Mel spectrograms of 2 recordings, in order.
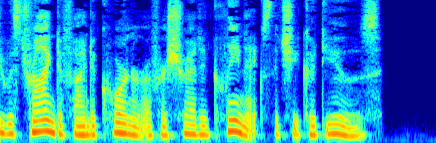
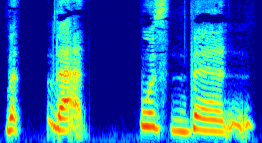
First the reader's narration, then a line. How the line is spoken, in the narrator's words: she sobbed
